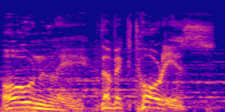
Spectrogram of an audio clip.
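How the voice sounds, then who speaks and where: A man's voice: medium pitch, very animated, takes it slowly. A man performing as a solemn chronicler of far-future war, narrating a game cutscene in a grave, portentous, theatrical way. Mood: solemn, foreboding. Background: music.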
